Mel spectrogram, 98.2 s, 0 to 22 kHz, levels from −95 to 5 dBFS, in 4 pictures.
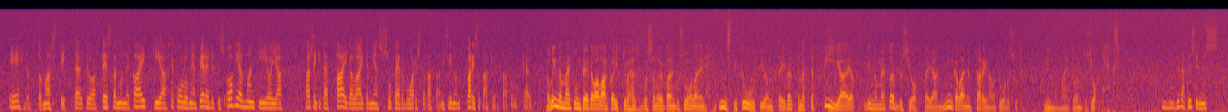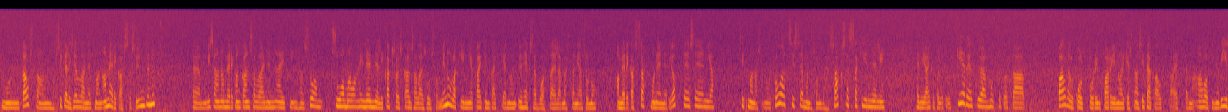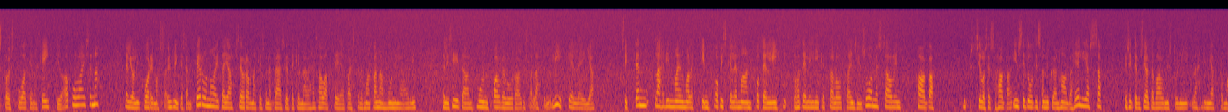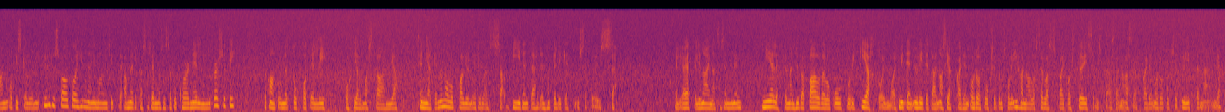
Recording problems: hiss; loud; throughout; 7 dB below the speech

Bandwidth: 14.5 kHz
